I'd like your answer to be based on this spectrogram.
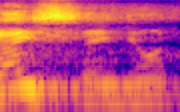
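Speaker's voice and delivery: soft, low "Ay, Señor" to himself; dismayed sigh. Retold or imitated. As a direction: sigh it under your breath. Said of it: "yo dije". (suspiro bajo y suave)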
